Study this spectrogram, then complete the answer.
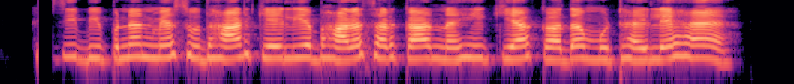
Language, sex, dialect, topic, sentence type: Magahi, female, Southern, agriculture, question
